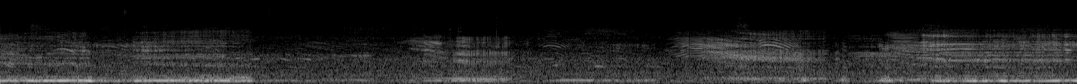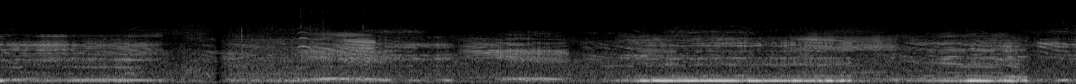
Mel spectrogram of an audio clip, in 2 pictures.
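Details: Deep, drawn-out bellowing roars of red deer in the October rut, Oostvaardersplassen, 15 October 2011, come in repeated bouts of several seconds against a low constant rumble, with fainter higher calls in between.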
